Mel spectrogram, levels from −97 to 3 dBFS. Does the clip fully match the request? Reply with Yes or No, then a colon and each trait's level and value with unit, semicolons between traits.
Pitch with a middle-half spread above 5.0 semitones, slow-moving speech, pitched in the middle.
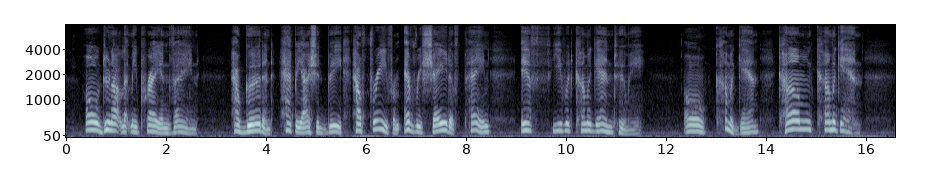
Yes: wide, 5.5 semitones; slow, 125 wpm; medium, 155 Hz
